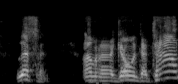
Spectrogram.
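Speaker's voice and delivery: put-on New York accent. Quoting a favorite Kelly's Heroes moment: imitating Telly Savalas. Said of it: "him going".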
